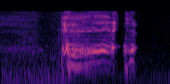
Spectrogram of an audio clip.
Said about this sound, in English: But whatever the stupid thing is that I have that's killing me, dude. I literally keep coughing. It's just horrible.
